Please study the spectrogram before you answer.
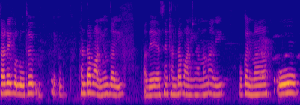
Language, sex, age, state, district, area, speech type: Dogri, female, 45-60, Jammu and Kashmir, Reasi, rural, spontaneous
